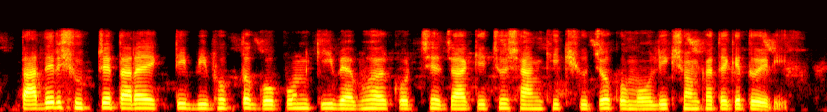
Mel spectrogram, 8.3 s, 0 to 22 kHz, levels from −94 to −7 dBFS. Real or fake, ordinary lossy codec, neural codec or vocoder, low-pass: real; Opus, 24 kbps; none; 7.2 kHz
